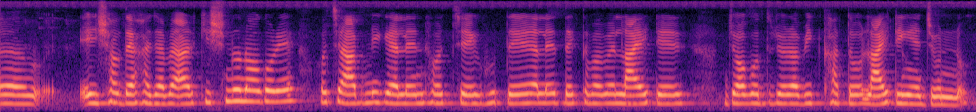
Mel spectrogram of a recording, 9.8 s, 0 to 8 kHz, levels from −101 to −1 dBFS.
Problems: constant background noise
